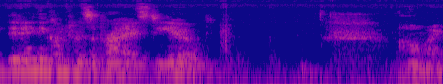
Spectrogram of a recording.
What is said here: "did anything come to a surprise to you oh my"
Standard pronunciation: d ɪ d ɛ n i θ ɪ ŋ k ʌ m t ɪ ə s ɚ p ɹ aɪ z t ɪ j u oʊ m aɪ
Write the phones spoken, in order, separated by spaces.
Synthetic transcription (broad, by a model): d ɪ d ɛ n i θ ɪ ŋ k ʌ m t ɪ ə s ɚ p ɹ aɪ z t ɪ j u oʊ m aɪ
